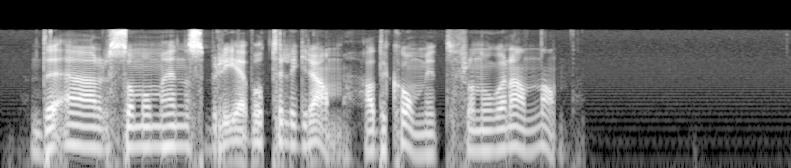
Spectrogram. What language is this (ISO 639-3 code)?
swe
